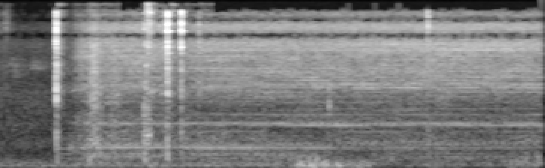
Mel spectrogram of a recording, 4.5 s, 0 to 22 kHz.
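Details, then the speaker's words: Hayward HeatPro pool heater after replacing failed 80/7.5 µF dual capacitor that stopped the fan (LP error): relay clicks, then quiet steady motor hum and even whoosh as fan starts, compressor due in minutes; normal fan operation. "This is the fan. So all we need now is the compressor to come on in about 4 minutes."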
